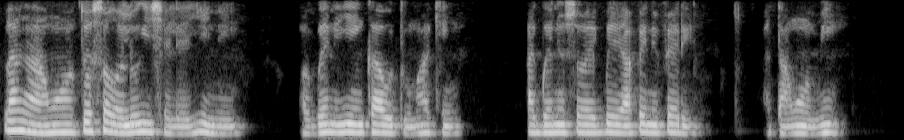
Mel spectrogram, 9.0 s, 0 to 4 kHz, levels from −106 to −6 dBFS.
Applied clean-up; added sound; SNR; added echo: none; none; none; none.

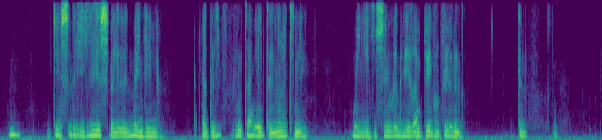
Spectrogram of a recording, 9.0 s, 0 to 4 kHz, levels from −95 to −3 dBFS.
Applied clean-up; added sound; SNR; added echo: neural diffusion model UNIVERSE++.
